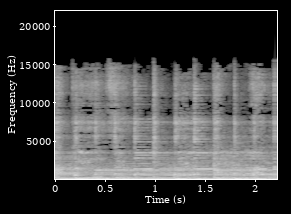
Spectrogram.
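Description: A live band playing loud through the stage PA, heard from the crowd: a drum kit keeps a steady beat over bass and guitar.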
